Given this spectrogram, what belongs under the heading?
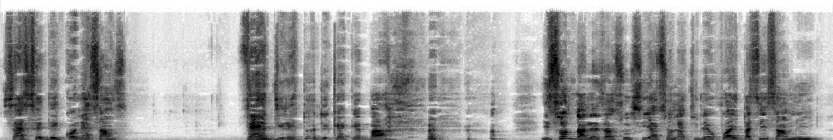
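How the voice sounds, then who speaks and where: A woman's voice: medium pitch, expressive, a little slow, pauses often. A middle-aged woman with an Ivorian French accent, ranting in a casual, teasing way and laughing often. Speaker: vlogger. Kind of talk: casual mocking rant.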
